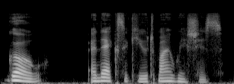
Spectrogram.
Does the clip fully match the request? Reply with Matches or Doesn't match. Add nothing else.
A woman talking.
Matches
